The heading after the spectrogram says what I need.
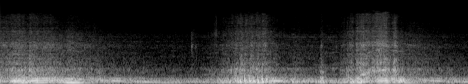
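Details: Buick Regal GSE (10.5mm wires, OBX headers, NGK TR6 plugs, ZZP 1.0 PCM, 3.4 pulley), cold morning: a lumpy, uneven low rumble that stumbles and surges; suspected engine misfire, cause not confirmed.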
